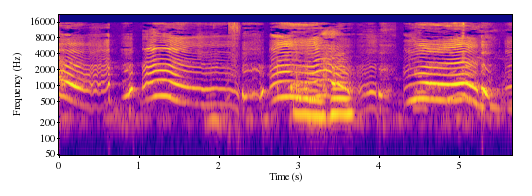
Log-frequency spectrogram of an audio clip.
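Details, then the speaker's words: Infant girl crying during tummy time, which she dislikes: repeated rising and falling wails, about 35 a minute, with brief catches of breath, as an older sibling is urged to comfort her. "make her stop crying you going love her no give her love it's a good big sister"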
